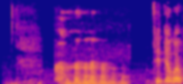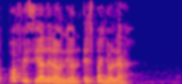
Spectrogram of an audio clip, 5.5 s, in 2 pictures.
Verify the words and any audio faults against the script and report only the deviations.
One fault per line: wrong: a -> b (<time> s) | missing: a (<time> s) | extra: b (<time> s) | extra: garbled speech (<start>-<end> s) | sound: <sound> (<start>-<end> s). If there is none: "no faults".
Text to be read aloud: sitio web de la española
sound: laugh (0.8-2.0 s)
extra: oficial (2.9 s)
extra: unión (3.6 s)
